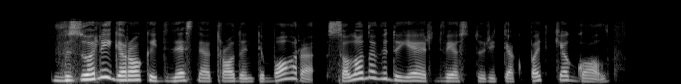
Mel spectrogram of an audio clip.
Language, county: Lithuanian, Kaunas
